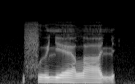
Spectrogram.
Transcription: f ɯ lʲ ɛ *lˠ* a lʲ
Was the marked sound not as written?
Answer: no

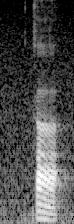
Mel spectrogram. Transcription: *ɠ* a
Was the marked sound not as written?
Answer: yes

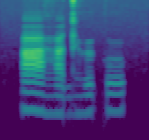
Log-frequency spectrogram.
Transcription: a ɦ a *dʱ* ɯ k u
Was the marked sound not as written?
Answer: no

